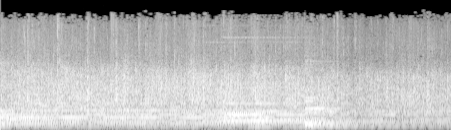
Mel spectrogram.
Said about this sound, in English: Let's give the Lord a great big hand clap on this morning.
